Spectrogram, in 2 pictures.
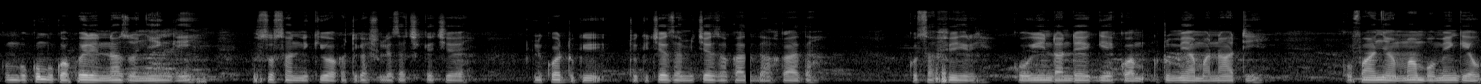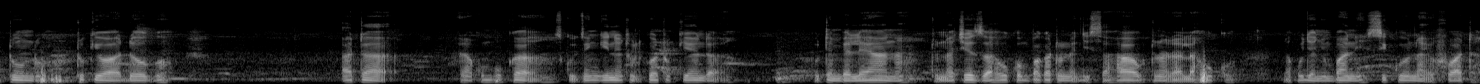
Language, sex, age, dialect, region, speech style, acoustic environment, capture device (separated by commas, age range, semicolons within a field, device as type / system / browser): Swahili, male, 25-34, Kenya - Mombasa, Kenya, relaxed, silence, mobile / Linux / Chrome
